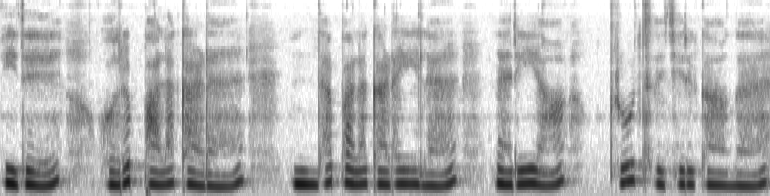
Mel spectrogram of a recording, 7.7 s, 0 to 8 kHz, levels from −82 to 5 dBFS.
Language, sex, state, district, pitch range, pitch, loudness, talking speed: Tamil, female, Tamil Nadu, Nilgiris, 195-220 Hz, 205 Hz, -16 LUFS, 60 wpm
